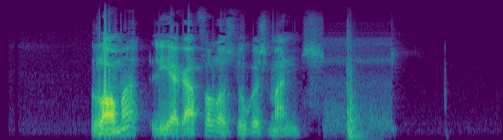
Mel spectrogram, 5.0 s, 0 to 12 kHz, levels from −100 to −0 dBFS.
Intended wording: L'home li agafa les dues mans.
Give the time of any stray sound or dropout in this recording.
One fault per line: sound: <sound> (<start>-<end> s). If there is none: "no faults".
sound: thud (3.5-3.8 s)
